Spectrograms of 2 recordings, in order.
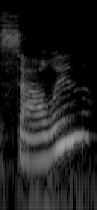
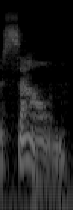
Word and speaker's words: Samhain: It is rooted in the traditions of Samhain or Samhain, as some would pronounce it. It's spelled Samhain.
